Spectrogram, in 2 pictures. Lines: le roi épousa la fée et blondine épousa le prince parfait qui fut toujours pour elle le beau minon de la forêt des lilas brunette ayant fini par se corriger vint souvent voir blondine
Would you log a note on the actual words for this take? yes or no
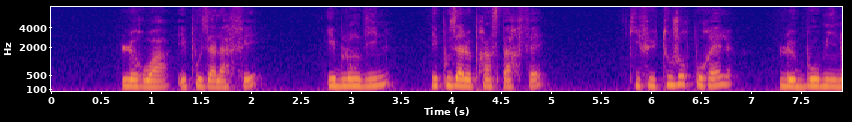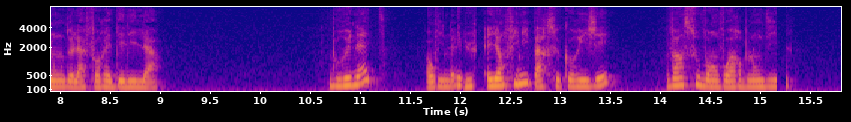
yes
